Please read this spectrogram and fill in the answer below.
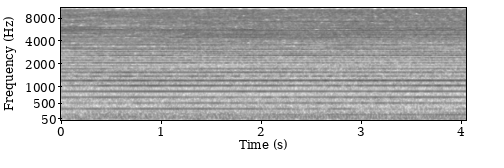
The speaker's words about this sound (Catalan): Són els tocs de botzina dels tractors en passar per davant de la fàbrica Agama que han fet sonar de manera simbòlica les crítiques a les retallades de la política agrària comuna i a l'acord amb Mercosur.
